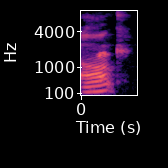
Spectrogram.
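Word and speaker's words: ankh: The ank is on is the second from the left. The it's it's pronounced ank.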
